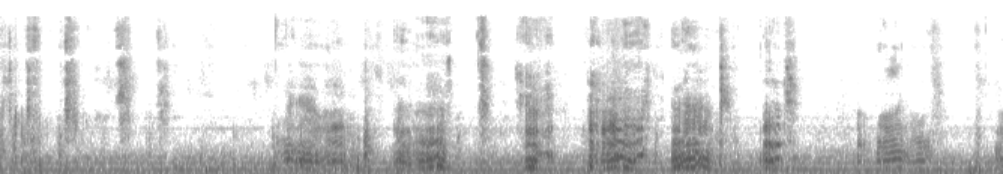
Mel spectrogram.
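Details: Pet dogs, a Lhasa Apso and a toy Yorkie, playing on a bed indoors. Rough, growly bursts with harmonic tones come irregularly through the middle stretch, mixed with a woman's soft, praising voice.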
